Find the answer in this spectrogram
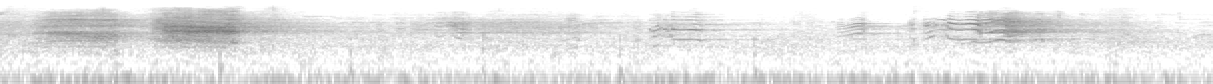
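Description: Wild birds calling: two loud, harsh squawks in the first second or so, then a run of quieter, higher chirping notes that wobble quickly in pitch.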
